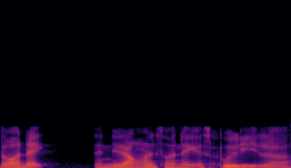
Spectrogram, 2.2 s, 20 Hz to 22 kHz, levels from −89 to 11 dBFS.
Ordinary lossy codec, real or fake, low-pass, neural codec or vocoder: none; fake; 5.4 kHz; codec, 16 kHz, 8 kbps, FunCodec, trained on LibriTTS, 25 frames a second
